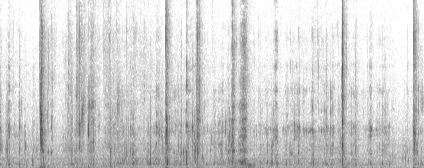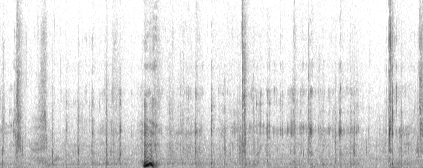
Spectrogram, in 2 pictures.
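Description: Close-up eating sounds: a person biting and chewing smoked Hungarian sausage with rice, with frequent short wet mouth clicks and smacks. About eleven and a half seconds in there is one brief hum of the voice, the loudest sound here.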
